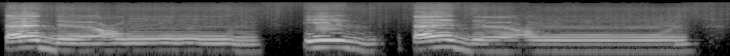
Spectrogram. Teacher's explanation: Kemudian tad, lantunkan qalqalah sughra. Tad'un, iz tad'un, aw yanfa'unakum aw yadurrun, aw yanfa'u.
